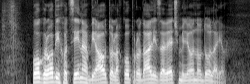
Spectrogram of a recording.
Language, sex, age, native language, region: Slovenian, male, 30-49, Slovenian, Savinja region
